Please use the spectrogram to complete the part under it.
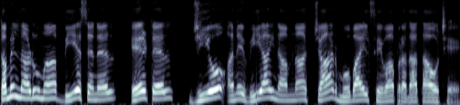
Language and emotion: Gujarati, neutral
